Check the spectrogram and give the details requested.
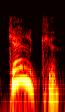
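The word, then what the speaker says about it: quelques: Uh keelk you don't pronounce the final s here. Kelk means few.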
